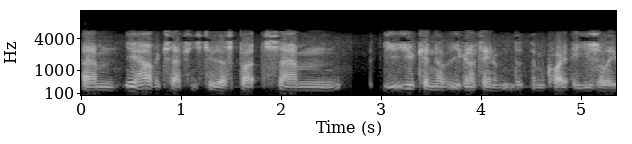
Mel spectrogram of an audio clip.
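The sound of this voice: This is a man speaking in a low pitch.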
